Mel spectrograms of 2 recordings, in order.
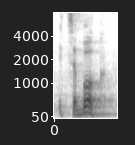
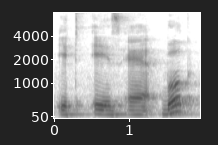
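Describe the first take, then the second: First: The words run together, linked into one. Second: Each word is said separately, not linked. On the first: The speaker calls it right. "it با is connect میشه، is با a connect میشه و حتی a با book connect میشه" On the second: The speaker calls it wrong. "به جای اینکه بگیم"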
